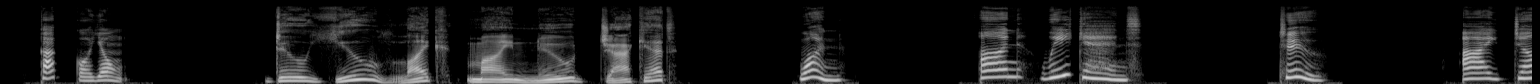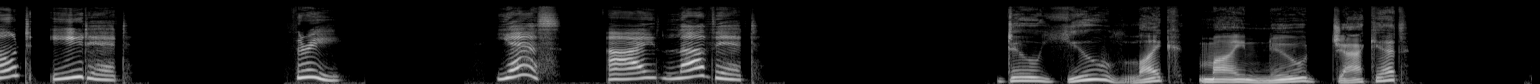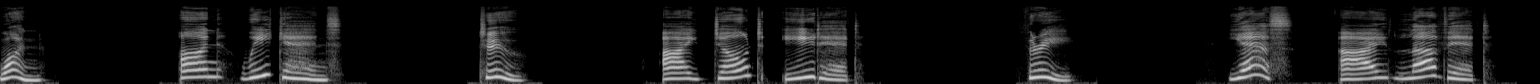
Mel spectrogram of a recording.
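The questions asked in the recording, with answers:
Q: Do you like my new jacket?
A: 3: Yes, I love it.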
